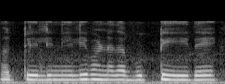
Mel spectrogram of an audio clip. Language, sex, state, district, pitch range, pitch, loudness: Kannada, female, Karnataka, Bidar, 205-220 Hz, 215 Hz, -13 LUFS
